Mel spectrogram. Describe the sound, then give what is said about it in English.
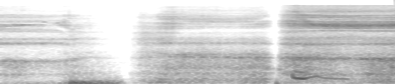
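A person imitates heavy, labored breathing: long, breathy, wheezing inhales and exhales, with a brief pause between breaths and no speech. “You ever sat next to somebody that's like really, really big and just listen to them breathe like that, where they're just like.”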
